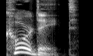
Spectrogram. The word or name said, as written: chordate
